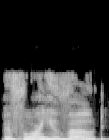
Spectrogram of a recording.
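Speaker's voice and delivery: plain reading voice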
